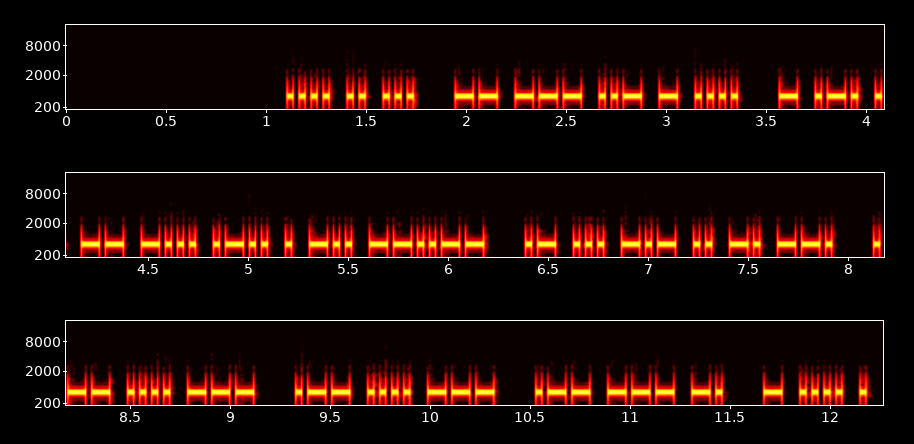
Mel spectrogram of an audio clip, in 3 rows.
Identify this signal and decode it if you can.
Morse code, heard as a keyed tone, about 40 wpm, 700 Hz. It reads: HIS MOUTH TREMBLED, ASKING WHO WHO WON THE
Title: A Sound Of Thunder 40wpm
